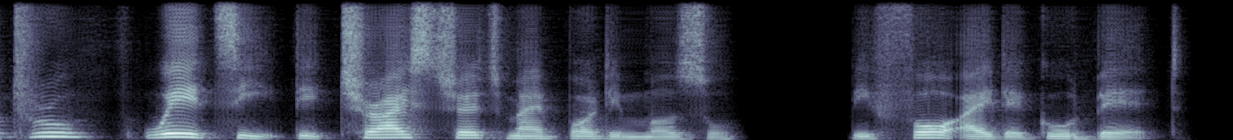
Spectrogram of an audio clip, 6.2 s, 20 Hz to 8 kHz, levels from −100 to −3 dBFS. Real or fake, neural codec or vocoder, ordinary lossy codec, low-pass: fake; codec, 16 kHz, 0.2 kbps, FocalCodec; none; none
